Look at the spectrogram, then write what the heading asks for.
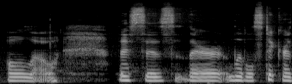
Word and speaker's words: Olo: up with the heart and it is olo i checked with their company to make sure i'm pronouncing it right and i think i've got it right saying olom okay so as far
